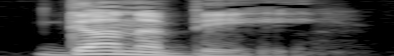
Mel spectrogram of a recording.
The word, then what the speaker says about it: going to be: Notice how this is pronounced like gonna be. Instead of 4 syllables, going to be, there are 3 syllables, gonna be.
